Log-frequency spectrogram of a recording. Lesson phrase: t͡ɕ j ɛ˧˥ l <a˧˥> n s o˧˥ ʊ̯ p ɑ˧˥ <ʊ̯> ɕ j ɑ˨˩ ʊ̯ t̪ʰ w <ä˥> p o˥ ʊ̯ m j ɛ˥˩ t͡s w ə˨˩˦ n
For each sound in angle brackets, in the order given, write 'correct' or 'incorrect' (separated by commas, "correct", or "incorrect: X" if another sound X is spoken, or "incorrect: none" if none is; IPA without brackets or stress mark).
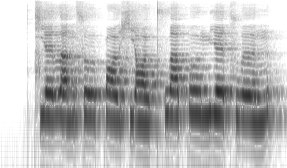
correct, correct, correct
